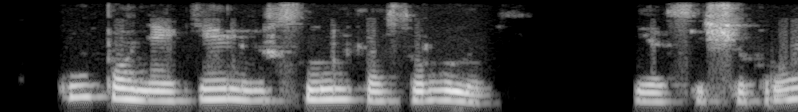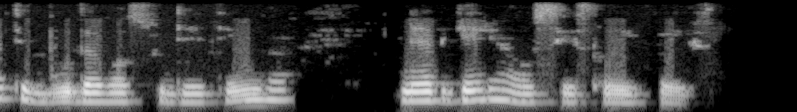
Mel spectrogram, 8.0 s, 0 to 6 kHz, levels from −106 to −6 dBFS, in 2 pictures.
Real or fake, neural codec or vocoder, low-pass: real; none; 5.4 kHz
